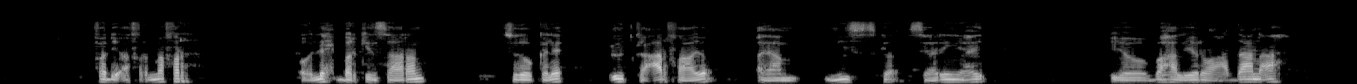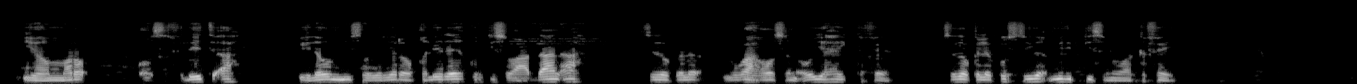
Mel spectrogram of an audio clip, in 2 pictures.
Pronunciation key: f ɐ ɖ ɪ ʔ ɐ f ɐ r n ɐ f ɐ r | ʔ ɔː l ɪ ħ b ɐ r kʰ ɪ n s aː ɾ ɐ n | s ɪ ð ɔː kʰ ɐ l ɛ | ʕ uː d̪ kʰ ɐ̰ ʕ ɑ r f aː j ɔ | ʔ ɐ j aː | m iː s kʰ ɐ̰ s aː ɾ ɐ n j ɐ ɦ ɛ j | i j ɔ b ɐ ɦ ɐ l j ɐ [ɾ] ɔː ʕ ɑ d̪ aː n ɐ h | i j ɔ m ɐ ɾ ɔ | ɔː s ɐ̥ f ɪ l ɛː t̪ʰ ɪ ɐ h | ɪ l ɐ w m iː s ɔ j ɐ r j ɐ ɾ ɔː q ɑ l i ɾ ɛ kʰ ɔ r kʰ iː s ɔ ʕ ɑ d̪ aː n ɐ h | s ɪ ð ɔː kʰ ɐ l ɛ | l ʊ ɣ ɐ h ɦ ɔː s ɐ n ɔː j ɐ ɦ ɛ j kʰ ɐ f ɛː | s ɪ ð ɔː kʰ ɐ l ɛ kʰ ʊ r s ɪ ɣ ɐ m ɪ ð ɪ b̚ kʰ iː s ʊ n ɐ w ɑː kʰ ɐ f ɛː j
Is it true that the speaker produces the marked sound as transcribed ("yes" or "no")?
yes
